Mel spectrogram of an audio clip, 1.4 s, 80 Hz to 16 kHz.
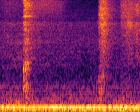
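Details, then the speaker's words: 2002 Kia Sportage running with exhaust pipe not installed, during valve cover gasket and spark plug job: loud raw engine drone with sharp hissing puffs from multiple exhaust leaks. "And well, as you can hear, even with a hose hooked up, still wouldn't have mattered as many exhaust leaks as it got."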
